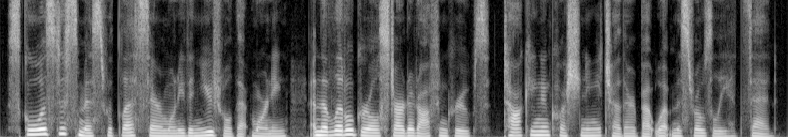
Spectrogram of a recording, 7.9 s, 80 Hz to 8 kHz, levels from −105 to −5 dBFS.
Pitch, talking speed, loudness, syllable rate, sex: 185 Hz, 220 wpm, -19 LUFS, 6.1 syllables/s, female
